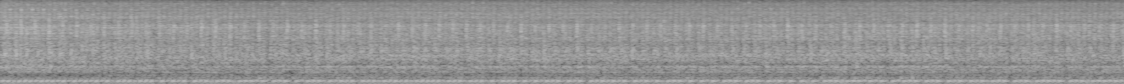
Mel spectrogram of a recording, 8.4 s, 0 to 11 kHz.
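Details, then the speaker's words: Yamaha XS650 twin, engine reinstalled after fixing its oil-burning problem, now pretty warm, points still to be properly adjusted: low steady thumping idle with even beat, no stumbles or knocks; no smoke, running smoothly and healthy. "it's pretty warm now and uh I like what I'm seeing"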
